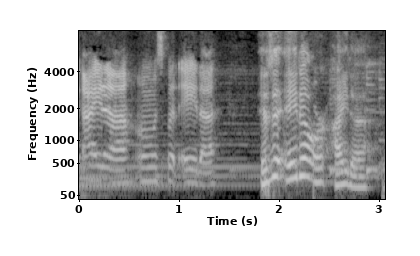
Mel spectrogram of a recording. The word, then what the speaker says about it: Ada: little easier to announce ada it's almost like it's like ida oh it's like ida almost but ada is it ada or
